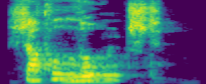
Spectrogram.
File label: spaceship female status report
